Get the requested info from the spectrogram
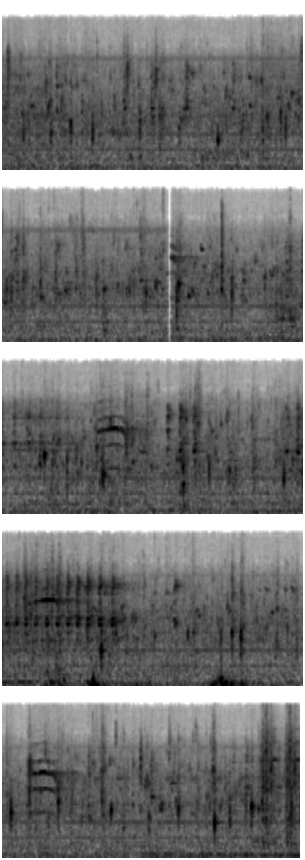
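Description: Wild birds calling: short arched notes repeated every few seconds, and twice a quick chattering run of many rapid notes.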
